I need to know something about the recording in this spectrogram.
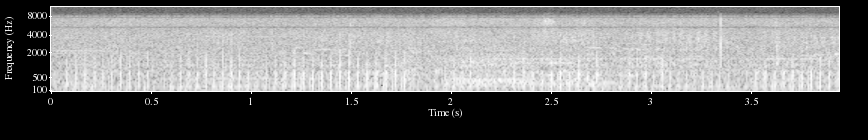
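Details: Sacred Birman cats purring as one kneads and massages the other, a first for this cat; a steady, rapid, rhythmic purr pulses through the whole stretch, easing briefly near the middle before resuming evenly.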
